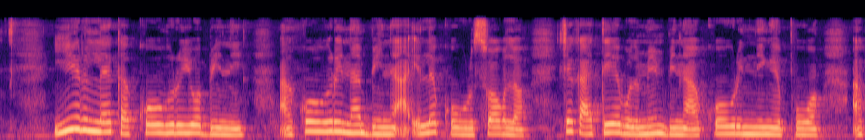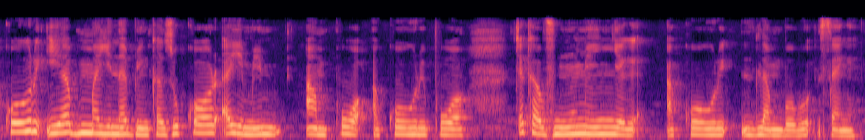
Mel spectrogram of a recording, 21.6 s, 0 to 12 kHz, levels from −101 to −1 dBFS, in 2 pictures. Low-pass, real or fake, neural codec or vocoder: 7.2 kHz; real; none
